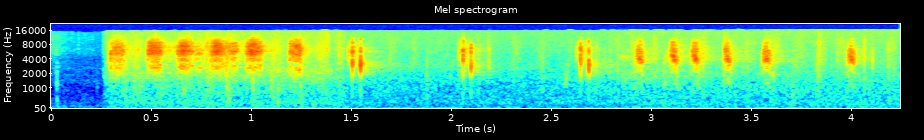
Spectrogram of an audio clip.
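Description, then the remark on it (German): A superb lyrebird's courtship song mimicking the alarm calls of various bird species: harsh, sharp, high chattering notes in a quick burst, then repeating in spaced, scratchy clusters, with no voices. “Normalerweise werden Vogelweibchen mit lieblichen Tönen umworben. Aber beim Prachtleierschwanz, da klingt es so.”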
